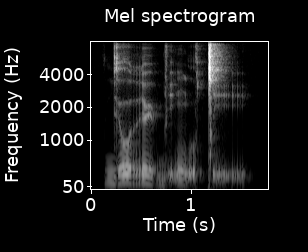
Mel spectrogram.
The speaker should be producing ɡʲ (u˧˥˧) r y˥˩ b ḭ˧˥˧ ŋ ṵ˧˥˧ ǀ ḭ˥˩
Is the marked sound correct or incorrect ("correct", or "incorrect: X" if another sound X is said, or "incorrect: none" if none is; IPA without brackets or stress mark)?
correct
